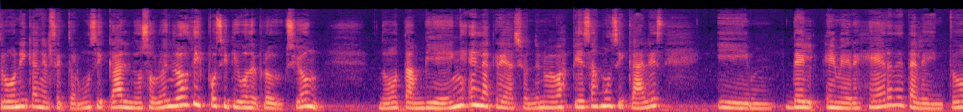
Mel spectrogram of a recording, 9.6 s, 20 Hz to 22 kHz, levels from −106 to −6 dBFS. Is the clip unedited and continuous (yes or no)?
yes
